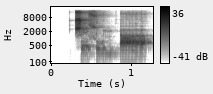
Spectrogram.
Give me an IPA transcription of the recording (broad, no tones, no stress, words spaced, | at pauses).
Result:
ʈ͡ʂeɬunʲ ʔa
